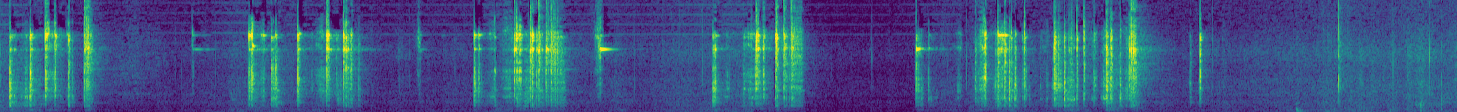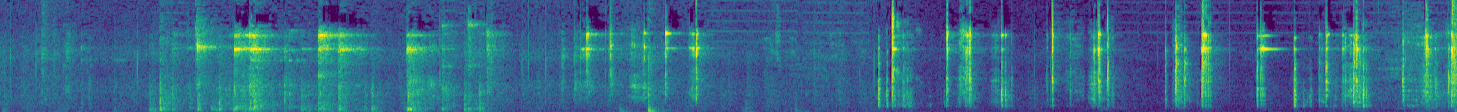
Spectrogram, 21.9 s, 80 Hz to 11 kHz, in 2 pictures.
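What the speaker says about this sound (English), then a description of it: "paddles drop in" Metal paddles clink and clatter as they drop into the rotor slots of a Handtmann VF10 vane pump, a run of small, close, irregular metallic taps and rattles with brief pauses, and no talk.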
